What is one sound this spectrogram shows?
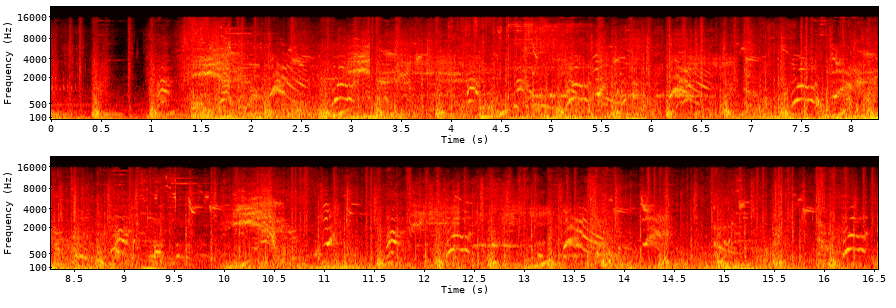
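Magic blasts, whooshes and hits crackle rapidly in a busy fight.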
